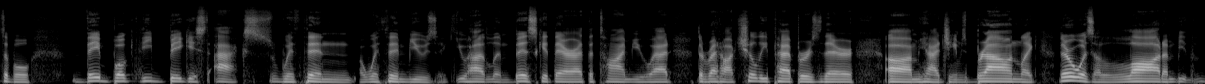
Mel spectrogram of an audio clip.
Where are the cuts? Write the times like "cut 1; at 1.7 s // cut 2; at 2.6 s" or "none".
cut 1; at 3.6 s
